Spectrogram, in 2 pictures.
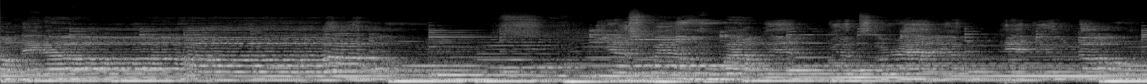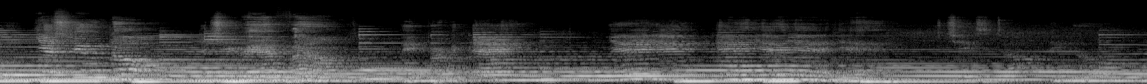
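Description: Live performance of a song on electric guitar with a man singing, ringing out in a reverberant church hall.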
